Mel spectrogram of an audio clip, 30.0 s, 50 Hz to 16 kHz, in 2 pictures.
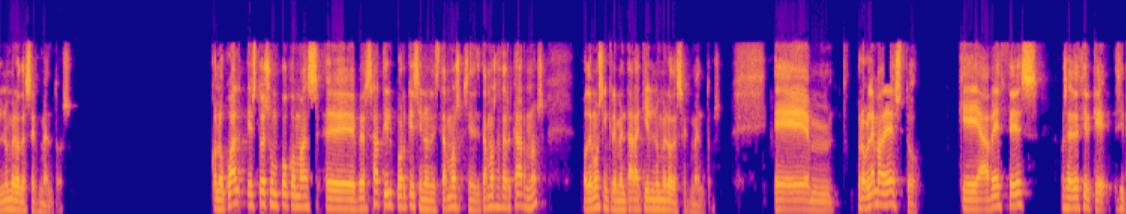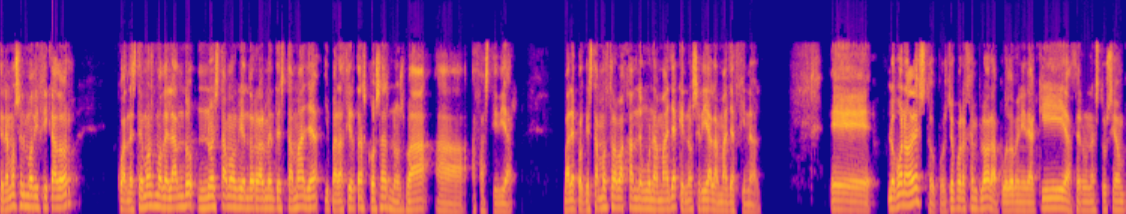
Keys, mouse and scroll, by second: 0.1 click, 0.5 click, 3.5 shift+middle click, 4.7-5.3 scroll down 4, 5.3-5.9 scroll up 1, 5.9 scroll up 9, 6.3 shift+middle click, 6.7 middle click, 8.0 click, 8.3 click, 10.5 shift+middle click, 11.0 middle click, 11.5-12.1 scroll down 7, 12.3 shift+middle click, 13.4 shift+middle click, 15.2 right click, 15.9 Tab, 26.1 shift+middle click, 26.9 ctrl+Tab, 27.6 right click, 28.4 e, 28.7 s, 29.7 e.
